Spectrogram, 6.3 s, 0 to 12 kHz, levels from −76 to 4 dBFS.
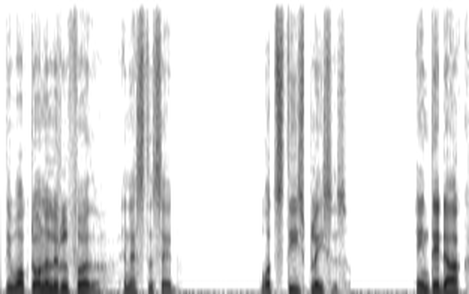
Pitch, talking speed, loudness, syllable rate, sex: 120 Hz, 145 wpm, -17 LUFS, 5.6 syllables/s, male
